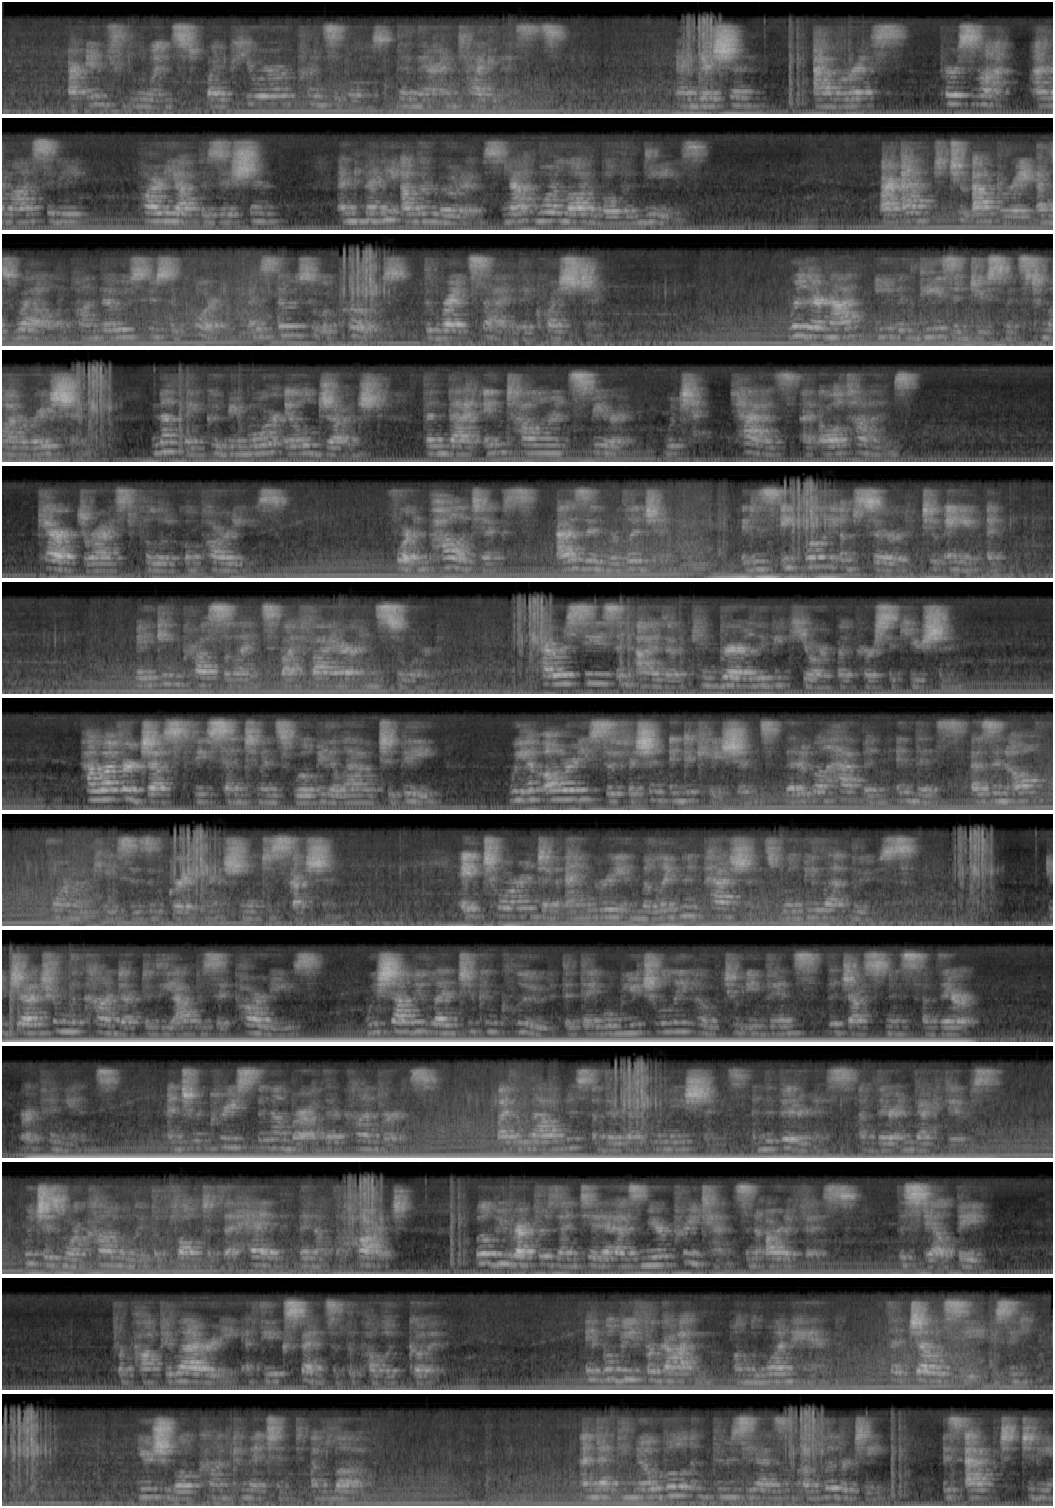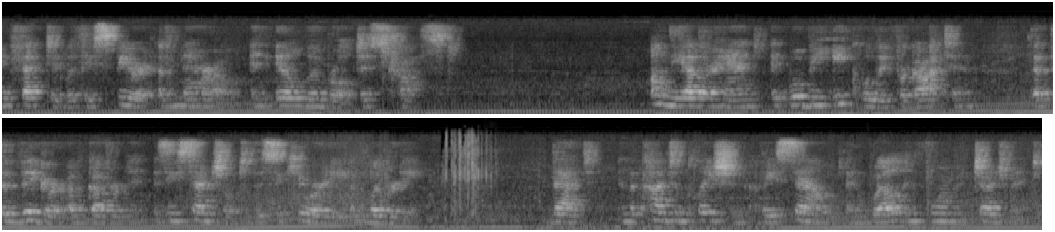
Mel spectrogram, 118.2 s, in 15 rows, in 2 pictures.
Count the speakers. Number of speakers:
one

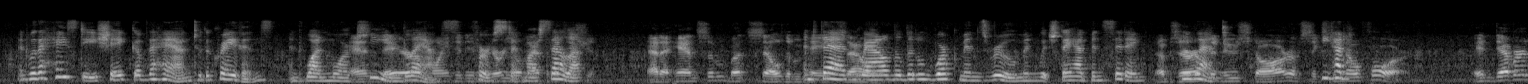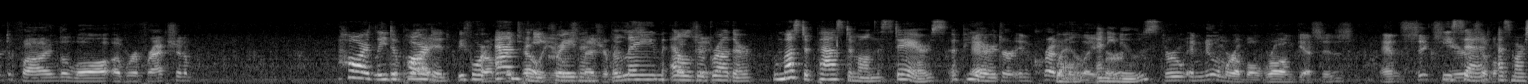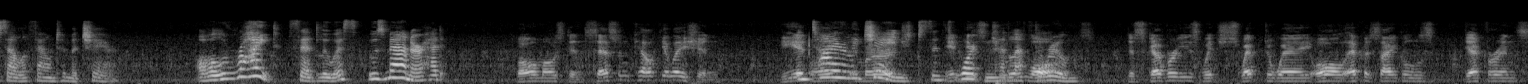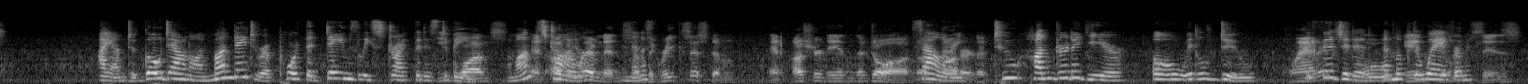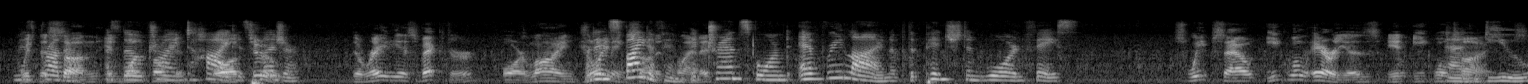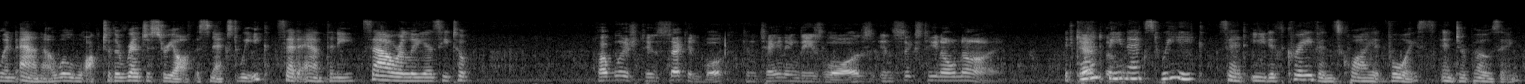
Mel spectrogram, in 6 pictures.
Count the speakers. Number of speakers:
two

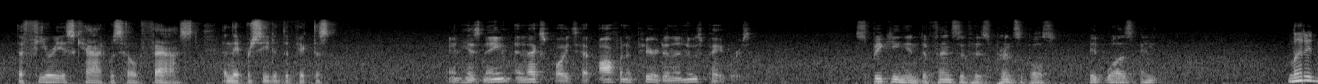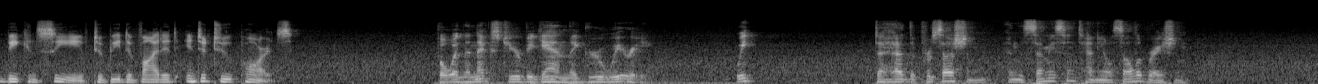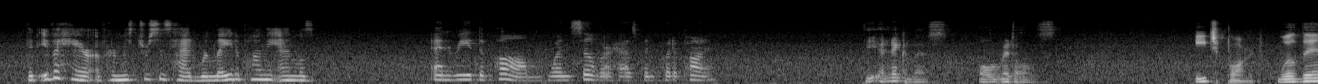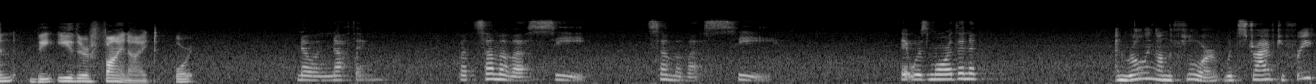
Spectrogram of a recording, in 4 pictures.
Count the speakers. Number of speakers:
nine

